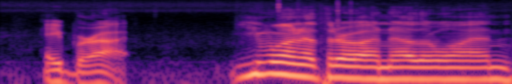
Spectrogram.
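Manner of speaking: very loud, high teasing jab, laid on thick. Retelling a friend's teasing about throwing another shot: imitating Mike teasing, laying it on thick. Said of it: "laying it thick".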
